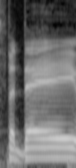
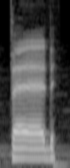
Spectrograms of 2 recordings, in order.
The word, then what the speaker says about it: Fede: of if it was fed or fed it's like it's it's short for feder Rico though there is an e on the end of it you you're not pronouncing it so it's just the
